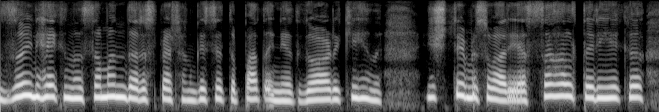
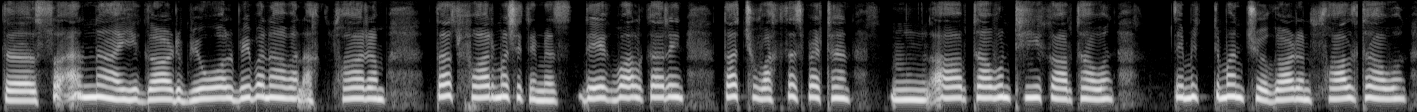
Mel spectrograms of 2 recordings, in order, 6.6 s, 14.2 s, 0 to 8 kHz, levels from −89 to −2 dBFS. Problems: constant background noise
